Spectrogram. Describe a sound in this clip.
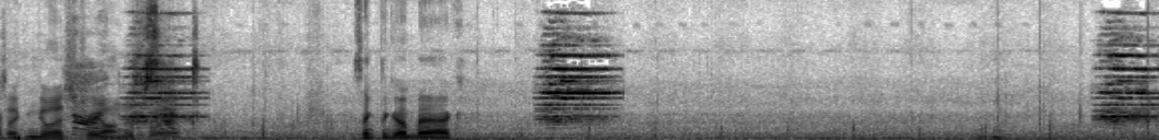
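Short electronic chimes ring out in bright bursts.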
